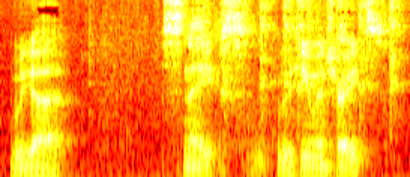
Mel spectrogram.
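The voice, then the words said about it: Hannibal Buress impression. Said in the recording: “That was a Hannibal Buress voice.”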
